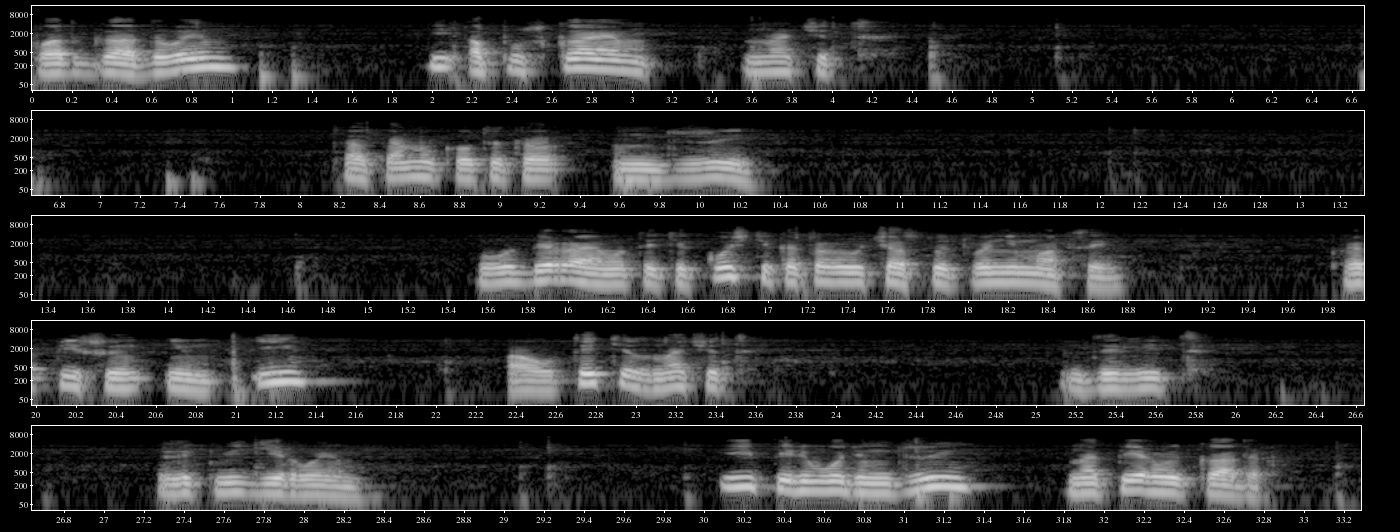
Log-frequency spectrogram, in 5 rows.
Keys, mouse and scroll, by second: 0.2-2.2 middle drag, 3.8-4.6 middle drag, 4.6-5.3 drag, 8.2 click, 14.8-17.4 drag, 22.2-23.6 drag, 27.5-27.9 drag, 29.3 drag, 30.0-30.5 drag.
